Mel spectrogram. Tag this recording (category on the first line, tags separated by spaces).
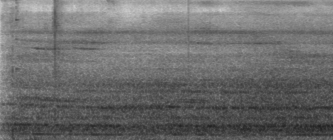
Sound effects > Vehicles
vehicle transportation tramway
